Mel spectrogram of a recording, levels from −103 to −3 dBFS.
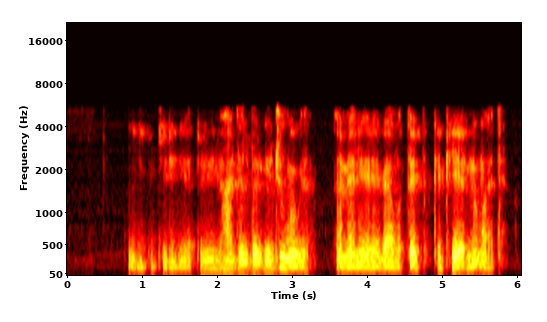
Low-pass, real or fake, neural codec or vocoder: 5.4 kHz; fake; vocoder, 22.05 kHz, 80 mel bands, HiFi-GAN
